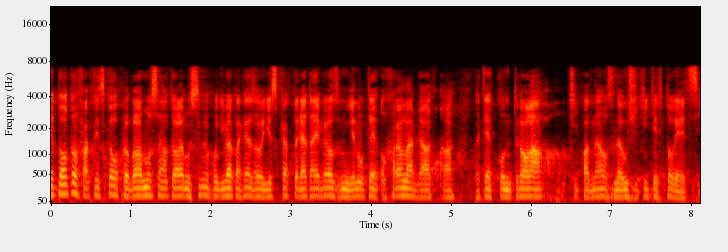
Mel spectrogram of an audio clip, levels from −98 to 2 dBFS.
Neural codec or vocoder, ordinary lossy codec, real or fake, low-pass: codec, 16 kHz, 1 kbps, FunCodec, trained on Chinese and English, 50 frames a second; AAC, 48 kbps; fake; 7.2 kHz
